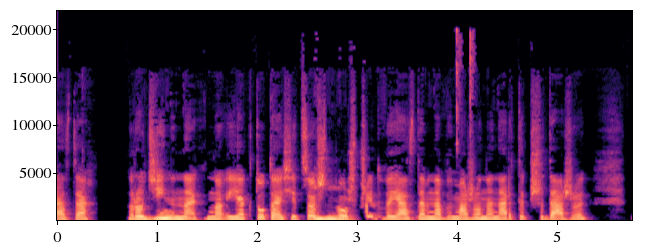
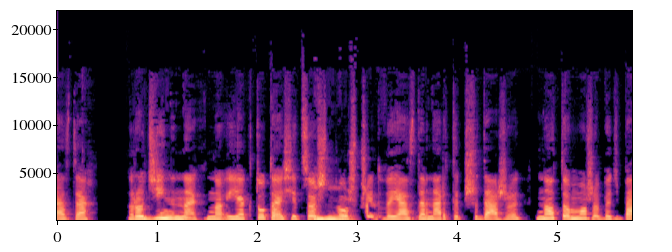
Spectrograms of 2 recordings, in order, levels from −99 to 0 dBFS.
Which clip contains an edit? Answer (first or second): second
